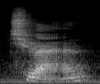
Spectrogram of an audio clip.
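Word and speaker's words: 犬: a kind of dog the pronunciation is third tone chuan a dog and when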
